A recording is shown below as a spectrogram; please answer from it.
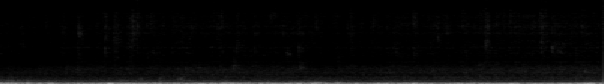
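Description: A steady low machine hum, unchanging throughout, with no other distinct sound on top.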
